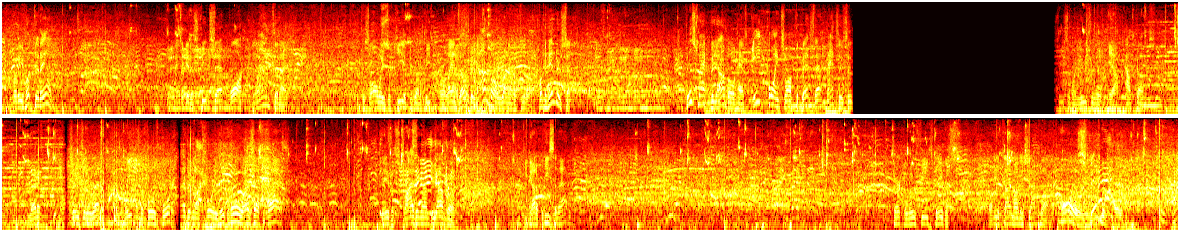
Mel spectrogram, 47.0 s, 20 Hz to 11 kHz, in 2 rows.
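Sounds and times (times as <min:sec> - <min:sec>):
murmur of arena crowd: 0:00.0 - 0:17.0, 0:21.1 - 0:47.0
sneaker squeaks: 0:22.8 - 0:26.0, 0:29.2 - 0:31.5, 0:32.5 - 0:32.8, 0:36.1 - 0:42.0, 0:46.0 - 0:46.7.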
